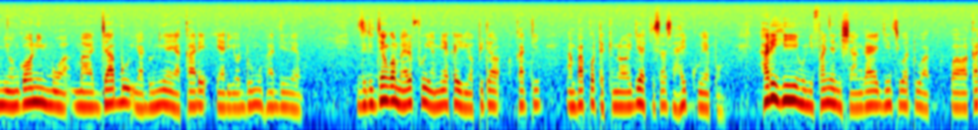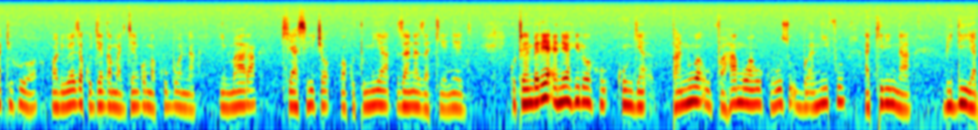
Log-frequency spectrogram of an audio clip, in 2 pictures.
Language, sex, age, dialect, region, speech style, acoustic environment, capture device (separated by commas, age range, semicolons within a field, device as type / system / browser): Swahili, male, 25-34, Kenya - Nairobi Sheng-influenced, Kenya, anxious, people talking; appliances, desktop / Windows / Chrome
